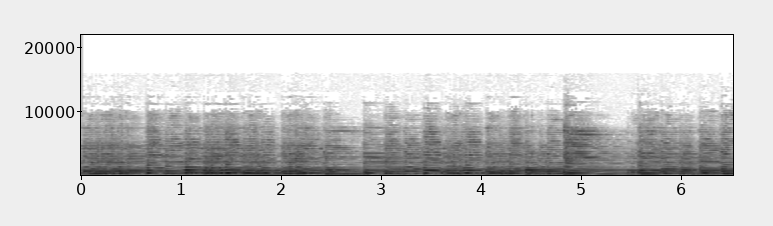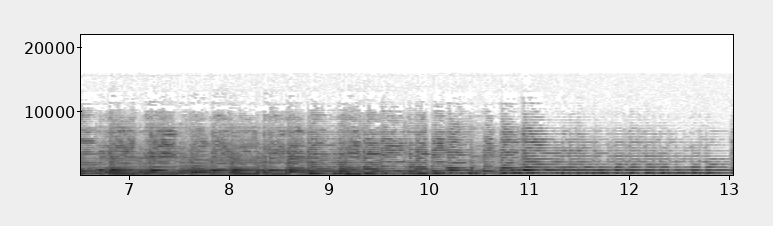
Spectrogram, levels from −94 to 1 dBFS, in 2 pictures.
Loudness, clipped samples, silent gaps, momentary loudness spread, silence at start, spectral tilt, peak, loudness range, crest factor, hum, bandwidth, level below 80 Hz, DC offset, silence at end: -20 LUFS; under 0.1%; none; 8 LU; 0 s; -2.5 dB/octave; -4 dBFS; 4 LU; 16 dB; none; 11.5 kHz; -56 dBFS; under 0.1%; 0 s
